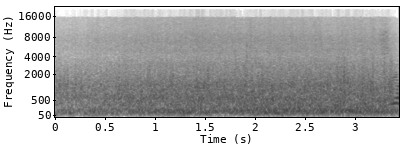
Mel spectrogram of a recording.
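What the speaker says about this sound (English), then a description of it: "the wind suddenly picks up" Strong wind buffeting at a cliff edge, a continuous loud roar of gusts rushing over the microphone without pause.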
